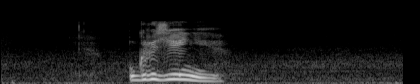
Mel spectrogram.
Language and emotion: Russian, neutral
